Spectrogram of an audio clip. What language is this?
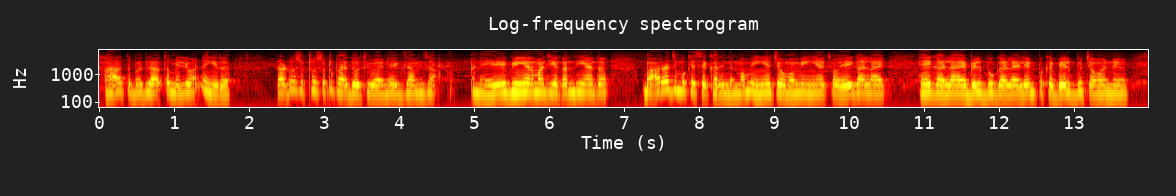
Sindhi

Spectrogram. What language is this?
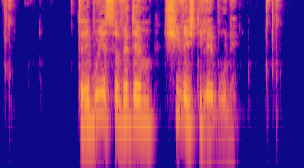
Romanian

